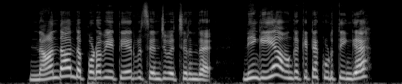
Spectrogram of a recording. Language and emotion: Tamil, angry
